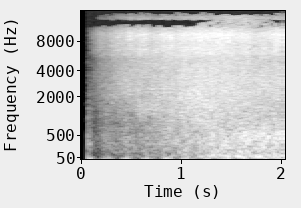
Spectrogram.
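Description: A swelling whoosh of noise over a low rumble, building steadily louder from near silence: the opening sound effect of an animated title sequence.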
